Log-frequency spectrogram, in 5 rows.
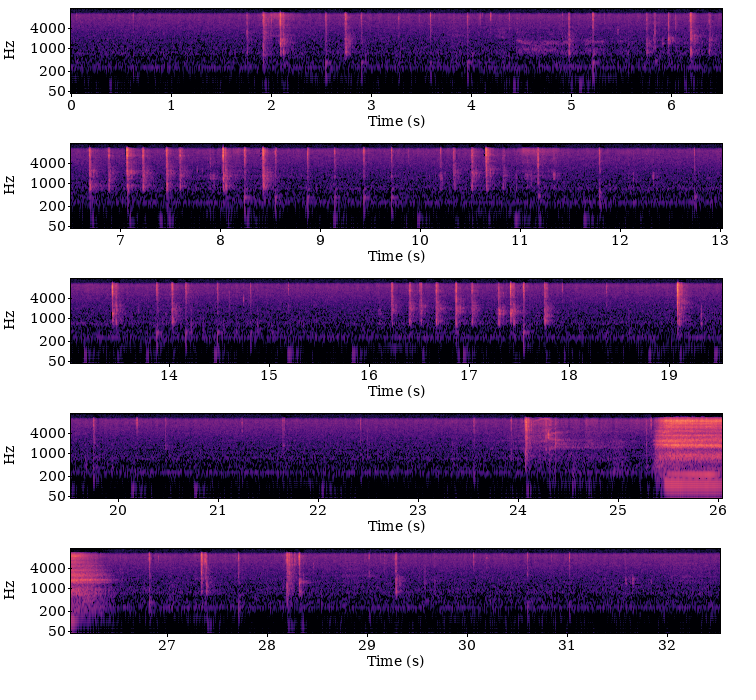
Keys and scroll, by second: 6.1 ctrl+z, 16.2 ctrl+z.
